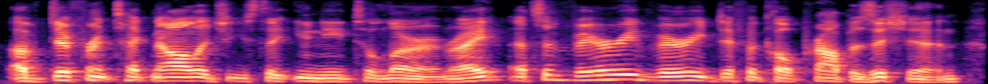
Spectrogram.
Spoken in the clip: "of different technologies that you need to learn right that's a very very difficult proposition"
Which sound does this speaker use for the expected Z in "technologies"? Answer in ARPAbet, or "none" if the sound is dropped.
Z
